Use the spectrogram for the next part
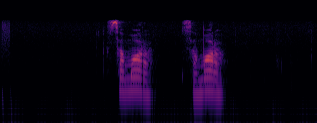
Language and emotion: Russian, neutral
